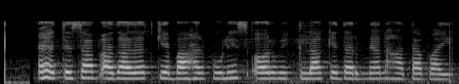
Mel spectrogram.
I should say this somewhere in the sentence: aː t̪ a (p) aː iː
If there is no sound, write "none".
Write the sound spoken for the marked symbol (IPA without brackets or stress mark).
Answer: p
